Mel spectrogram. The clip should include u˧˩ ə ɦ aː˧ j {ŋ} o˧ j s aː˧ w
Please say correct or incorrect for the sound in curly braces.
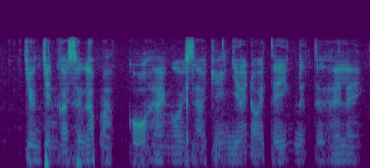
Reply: correct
